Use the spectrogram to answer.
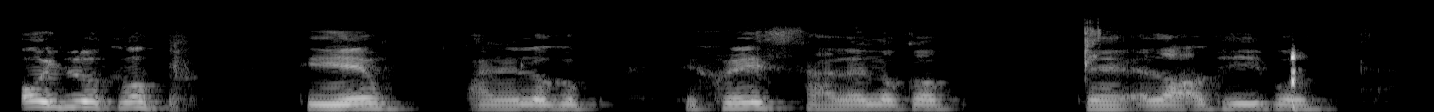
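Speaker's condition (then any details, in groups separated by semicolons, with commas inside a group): Cerebral palsy; wheelchair user since childhood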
